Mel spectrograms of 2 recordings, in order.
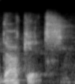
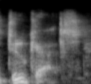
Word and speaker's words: Ducats: reason way back then i decided i'm gonna spell it like the dictionary spelling and not do it phonetically which i always felt you know played against me because everybody says do cats but that's okay i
